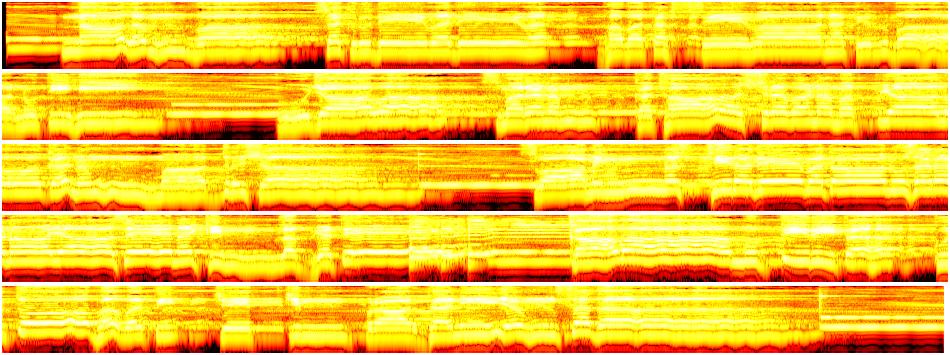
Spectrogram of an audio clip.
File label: Sanskrit; Sri Adi Sankaracharyas Sivananda Lahari; Adi Shankaracharya; श्रीशिवानन्दलहरी ३३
